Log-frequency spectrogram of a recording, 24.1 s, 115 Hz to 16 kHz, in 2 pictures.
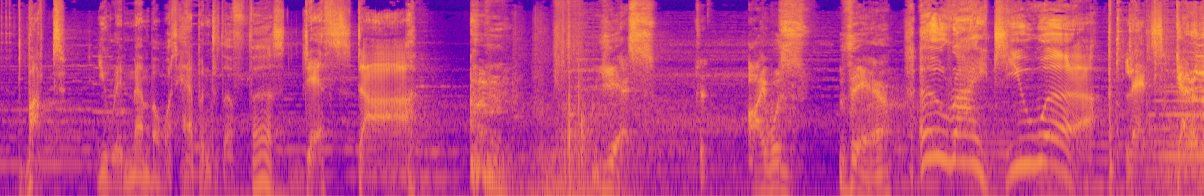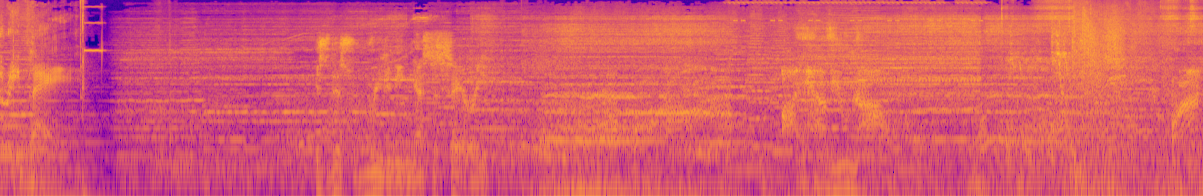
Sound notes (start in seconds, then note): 4.7 clears throat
